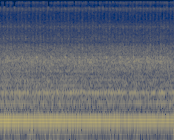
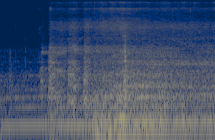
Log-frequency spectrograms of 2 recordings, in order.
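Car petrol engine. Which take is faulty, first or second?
first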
